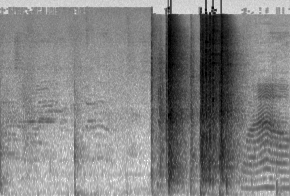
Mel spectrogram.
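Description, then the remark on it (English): A child claps their hands in a quick, loud burst of several sharp, uneven claps, with soft vocal sounds beforehand and an adult voice speaking right after. “Clapping!”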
